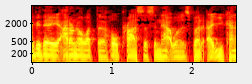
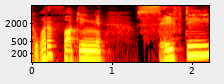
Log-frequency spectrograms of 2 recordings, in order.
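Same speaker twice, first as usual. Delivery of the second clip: high, slow, drawn-out sarcastic scoff. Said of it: "I'm like".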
